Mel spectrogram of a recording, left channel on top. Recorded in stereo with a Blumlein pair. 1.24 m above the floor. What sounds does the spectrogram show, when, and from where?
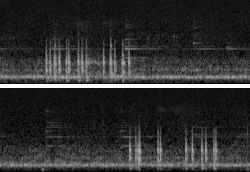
Only background noise.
